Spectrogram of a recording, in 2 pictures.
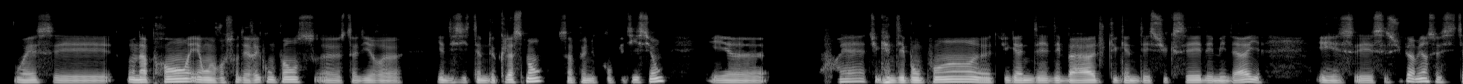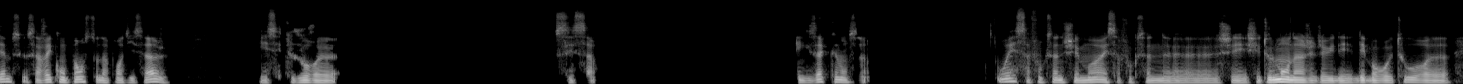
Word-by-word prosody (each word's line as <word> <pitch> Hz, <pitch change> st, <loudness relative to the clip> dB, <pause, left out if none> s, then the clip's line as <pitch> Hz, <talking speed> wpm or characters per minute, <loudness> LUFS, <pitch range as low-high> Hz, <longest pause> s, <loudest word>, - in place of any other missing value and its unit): ouais 100 Hz, -1 st, +1 dB
c'est 90 Hz, -3 st, -2 dB
on 105 Hz, -1 st, +4 dB
apprend 120 Hz, +5 st, +5 dB
et 110 Hz, -, +3 dB
on 100 Hz, -1 st, +5 dB
reçoit 100 Hz, +2 st, -4 dB
des 100 Hz, -, 0 dB
récompenses, 110 Hz, +1 st, +1 dB
heu, 95 Hz, -2 st, -3 dB
c'est-à-dire, 90 Hz, +1 st, -3 dB
heu, 85 Hz, -1 st, -2 dB, 0.4 s
il -, -, -3 dB
y -, -, +3 dB
a -, -, +2 dB
des 95 Hz, -, -5 dB
systèmes 100 Hz, -2 st, -2 dB
de 90 Hz, -, -1 dB
classement, 125 Hz, -, +3 dB
c'est -, -, -8 dB
un -, -, -4 dB
peu 100 Hz, -, -2 dB
une 90 Hz, -2 st, 0 dB
compétition 130 Hz, -, -1 dB, 0.5 s
et 95 Hz, 0 st, 0 dB
heu 90 Hz, -2 st, 0 dB, 0.8 s
ouais 130 Hz, +1 st, -1 dB
tu 105 Hz, -, -7 dB
gagnes 100 Hz, 0 st, +4 dB
des 100 Hz, -1 st, +3 dB
bons 100 Hz, -1 st, +4 dB
points, 115 Hz, +3 st, +4 dB
heu, 100 Hz, -1 st, +2 dB
tu 100 Hz, -, -4 dB
gagnes 100 Hz, -1 st, +3 dB
des 95 Hz, 0 st, +1 dB
des 95 Hz, +1 st, 0 dB
badges, 95 Hz, +1 st, +3 dB
tu 100 Hz, -, -5 dB
gagnes 90 Hz, -1 st, -1 dB
des 90 Hz, -, -2 dB
succès, 100 Hz, +3 st, -1 dB
des 90 Hz, -1 st, 0 dB
médailles 95 Hz, +6 st, +2 dB, 0.6 s
et 90 Hz, -3 st, 0 dB
c'est 95 Hz, +2 st, -3 dB
c'est 90 Hz, -, -7 dB
super 145 Hz, +7 st, -1 dB
bien 140 Hz, +2 st, +4 dB
ce 110 Hz, -5 st, -4 dB
système, 120 Hz, +5 st, -3 dB
parce -, -, -9 dB
que -, -, -6 dB
ça 95 Hz, -1 st, -3 dB
récompense 110 Hz, +2 st, 0 dB
ton 100 Hz, -, -3 dB
apprentissage 100 Hz, +5 st, -1 dB, 1.0 s
et 85 Hz, -, -5 dB
c'est 80 Hz, -, -10 dB
toujours, 95 Hz, -1 st, 0 dB
heu 90 Hz, -1 st, +1 dB, 2.2 s
C'est -, -, -8 dB
ça. -, -, -8 dB, 2.0 s
Exactement 105 Hz, +2 st, -1 dB
ça. 100 Hz, -, -10 dB, 1.3 s
Ouais, 135 Hz, +3 st, +1 dB
ça -, -, -6 dB
fonctionne 100 Hz, -1 st, -2 dB
chez 100 Hz, -, -2 dB
moi 105 Hz, +3 st, +2 dB
et -, -, 0 dB
ça -, -, -7 dB
fonctionne, 90 Hz, -1 st, -4 dB, 0.5 s
heu, -, -, -5 dB
chez 90 Hz, +1 st, -3 dB
chez 80 Hz, -, -5 dB
tout 105 Hz, -, 0 dB
le 105 Hz, -, +9 dB
monde, 115 Hz, -3 st, +8 dB
hein. 100 Hz, 0 st, +6 dB
J'ai 95 Hz, -1 st, -1 dB
déjà 90 Hz, +1 st, -1 dB
eu 90 Hz, -, +2 dB
des 90 Hz, 0 st, 0 dB
des 95 Hz, +1 st, +1 dB
bons 90 Hz, 0 st, +1 dB
retours, 95 Hz, +1 st, 0 dB
heu, 90 Hz, -1 st, 0 dB
100 Hz, 180 wpm, -23 LUFS, 90-110 Hz, 2.2 s, le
